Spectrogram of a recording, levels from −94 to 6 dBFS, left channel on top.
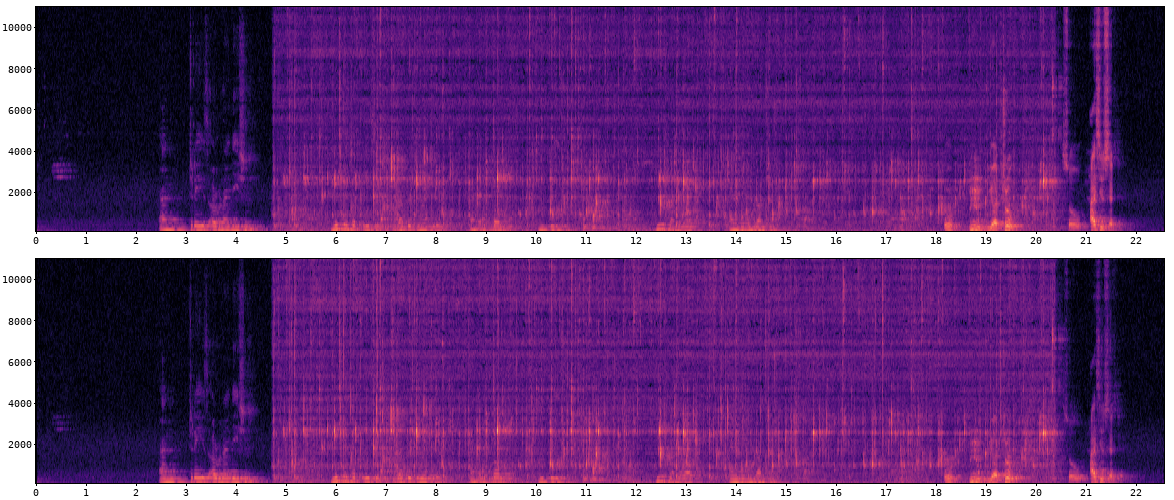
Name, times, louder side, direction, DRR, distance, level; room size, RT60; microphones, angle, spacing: voice 1, 2.5-2.8 3.1-4.4 5.9-8.1 8.7-9.6 10.0-10.5 12.3-13.2 13.8-15.4, right 1 dB, 10° right, 4 dB, 2.2 m, -33 dB
sound 1, 4.7-20.4, right 4 dB, 65° right, 4.9 m, -35 dB
voice 2, 18.1-19.7 20.1-20.3 20.5-21.5, left 2 dB, 90° left, 15 dB, 1.4 m, -27 dB
26.0 x 25.0 x 7.4 m, 0.93 s
head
